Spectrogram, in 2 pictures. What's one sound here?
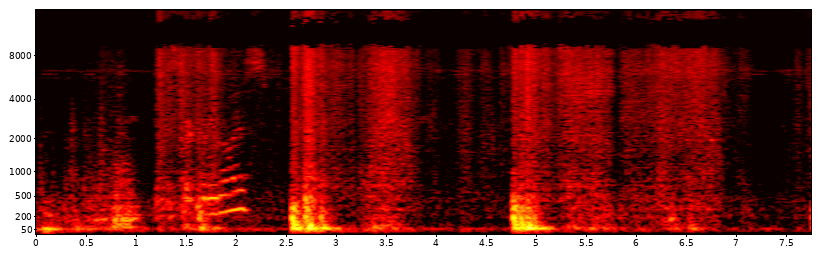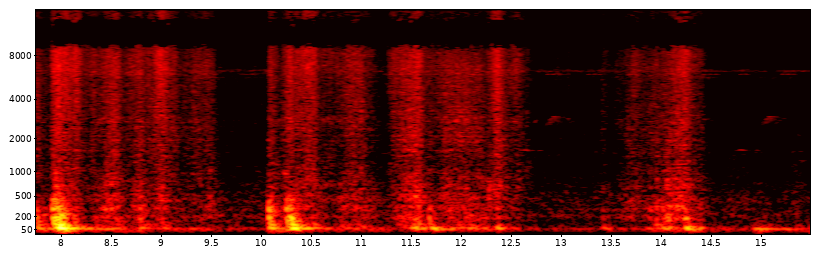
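Paper cards rustle and scrape close by.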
